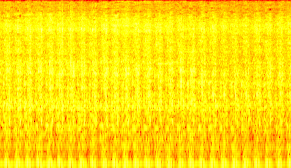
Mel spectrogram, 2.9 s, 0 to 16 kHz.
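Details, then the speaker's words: Honda Cargo 150 single-cylinder motorcycle, recently rebuilt with new cylinder, piston, camshaft, valves and timing chain, idling: light metallic ticking rattle from the timing area after overloading on a hill; cause was a loose cam sprocket bolt. "sé si alcancen a escuchar, pero se escucha como si fuera distribución o las guías estuvieran ya echadas a perder."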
